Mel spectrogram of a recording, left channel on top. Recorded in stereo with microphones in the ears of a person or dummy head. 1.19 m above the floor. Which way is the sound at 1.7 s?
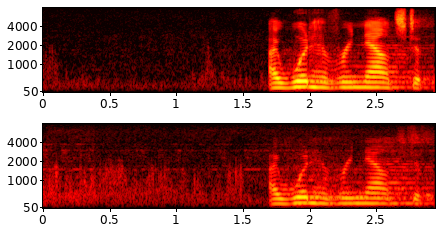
85° left.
